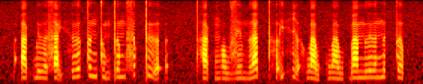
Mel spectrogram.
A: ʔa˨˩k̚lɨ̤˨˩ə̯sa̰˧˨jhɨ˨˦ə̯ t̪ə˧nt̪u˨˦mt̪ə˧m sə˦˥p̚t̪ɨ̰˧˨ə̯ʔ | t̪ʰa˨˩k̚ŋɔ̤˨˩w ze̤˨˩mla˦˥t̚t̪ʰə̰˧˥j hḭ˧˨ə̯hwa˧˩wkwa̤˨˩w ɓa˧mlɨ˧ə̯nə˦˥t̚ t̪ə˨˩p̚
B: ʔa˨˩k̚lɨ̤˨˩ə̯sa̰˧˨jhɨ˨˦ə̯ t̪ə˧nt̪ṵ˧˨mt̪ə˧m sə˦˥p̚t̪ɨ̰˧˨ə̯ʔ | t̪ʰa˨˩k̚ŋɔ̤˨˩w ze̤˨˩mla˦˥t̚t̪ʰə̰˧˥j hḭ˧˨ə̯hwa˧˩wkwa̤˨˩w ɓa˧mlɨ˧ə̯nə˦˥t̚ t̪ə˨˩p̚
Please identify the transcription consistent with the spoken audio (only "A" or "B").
B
